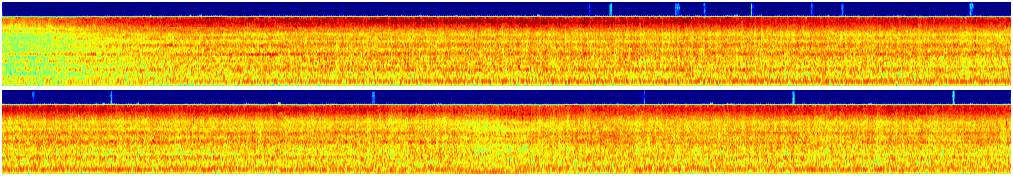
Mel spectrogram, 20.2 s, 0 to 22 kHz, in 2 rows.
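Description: A 1966 Chevrolet Caprice pro-touring build with a 6.0 LS V8 idles steadily, a loud, close, unbroken rumble that holds for the whole stretch with no voices.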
